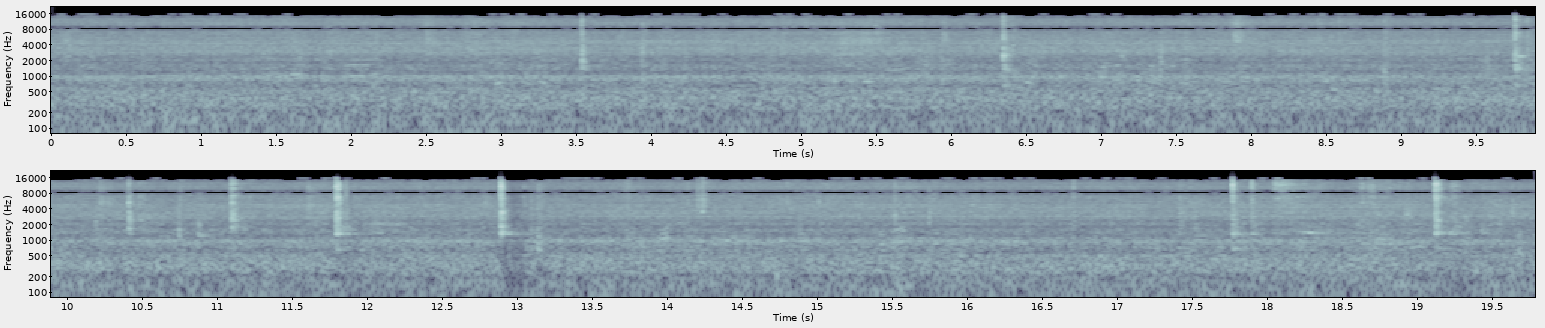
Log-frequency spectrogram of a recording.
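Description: Instant noodles frying in a large steel wok, a steady hiss of sizzling and steam. A metal spatula and ladle clink and scrape against the wok now and then as the noodles are tossed, several sharp ticks in the middle of the stretch.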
